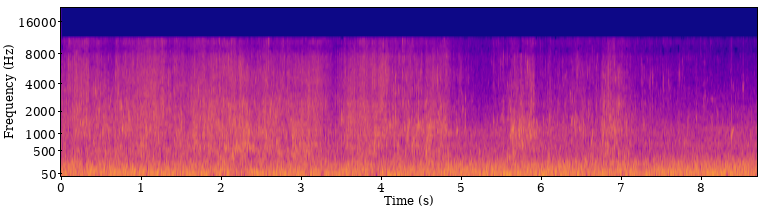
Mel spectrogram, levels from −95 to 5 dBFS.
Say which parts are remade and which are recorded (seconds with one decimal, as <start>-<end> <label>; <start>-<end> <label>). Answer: 0.0-2.9 recorded; 2.9-3.9 remade; 3.9-8.7 recorded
